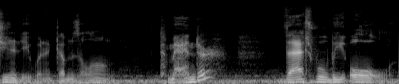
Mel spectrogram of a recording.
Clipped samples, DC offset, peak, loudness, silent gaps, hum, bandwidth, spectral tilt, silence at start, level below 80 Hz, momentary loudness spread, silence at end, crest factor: under 0.1%; under 0.1%; -4 dBFS; -24 LUFS; none; none; 14.5 kHz; -6.5 dB/octave; 0 s; -38 dBFS; 16 LU; 0 s; 22 dB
